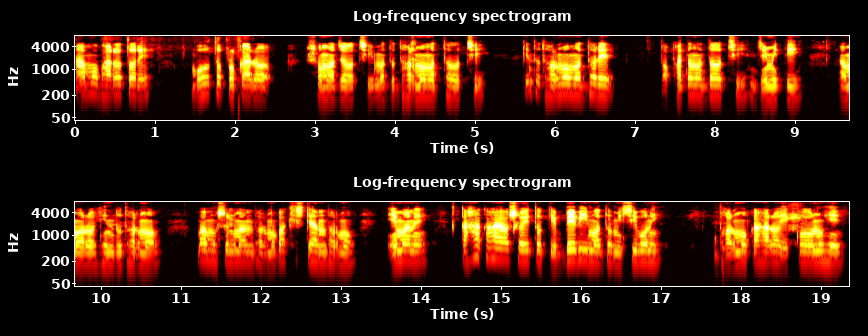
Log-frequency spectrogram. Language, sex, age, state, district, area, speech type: Odia, female, 45-60, Odisha, Malkangiri, urban, spontaneous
